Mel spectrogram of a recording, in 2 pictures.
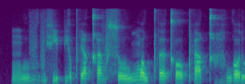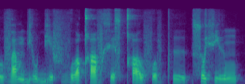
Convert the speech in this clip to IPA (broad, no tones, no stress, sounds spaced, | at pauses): m u v ṳ v fʲ e pʲ ɔ pʰ e qʰ ɨ v s o w m ɔ w pʰ ɐ kʰ ɔ pʼ a qʰ a̤ w ɔ ɾ u v a m bʲ ɨ w bʲ e f v o qʰ a v x e s qʰ o f o v pʰ ɨ | s o fʲ ɨ m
